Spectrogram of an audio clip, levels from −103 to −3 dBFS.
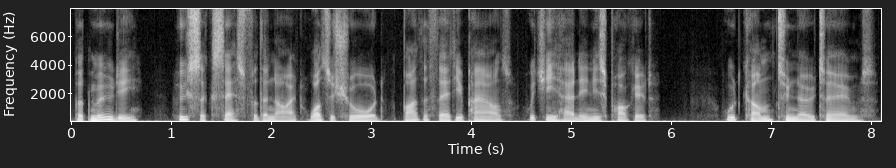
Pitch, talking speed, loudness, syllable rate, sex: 115 Hz, 180 wpm, -20 LUFS, 4.6 syllables/s, male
